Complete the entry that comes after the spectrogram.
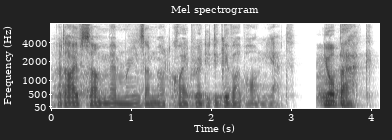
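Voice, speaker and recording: A man playing a weary, melancholy shade of a fallen ancient Greek warrior in a video game, measured, wistful and dryly understated. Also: low-pitched, expressive, a little mellow. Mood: resigned, reflective, then mildly welcoming. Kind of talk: video game character voice lines.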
